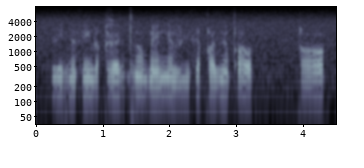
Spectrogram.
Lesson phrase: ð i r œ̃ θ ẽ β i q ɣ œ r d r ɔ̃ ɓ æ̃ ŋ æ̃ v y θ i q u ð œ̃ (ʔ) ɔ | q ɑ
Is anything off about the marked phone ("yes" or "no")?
yes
